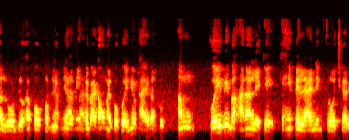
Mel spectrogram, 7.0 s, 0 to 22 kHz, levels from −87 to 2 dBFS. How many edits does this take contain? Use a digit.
1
